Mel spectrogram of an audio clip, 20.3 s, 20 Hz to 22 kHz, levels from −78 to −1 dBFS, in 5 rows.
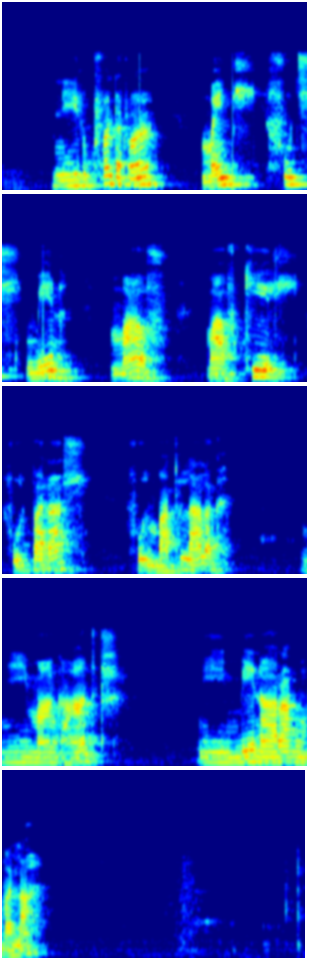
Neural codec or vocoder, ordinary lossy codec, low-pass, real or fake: codec, 16 kHz, 6 kbps, DAC; MP3, 64 kbps; 7.2 kHz; fake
